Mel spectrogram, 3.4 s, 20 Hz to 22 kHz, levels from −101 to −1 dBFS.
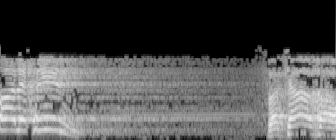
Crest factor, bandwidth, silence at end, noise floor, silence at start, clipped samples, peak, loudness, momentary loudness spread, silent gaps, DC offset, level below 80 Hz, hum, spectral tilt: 16 dB; 5.2 kHz; 0 s; -40 dBFS; 0 s; under 0.1%; 0 dBFS; -14 LUFS; 23 LU; none; under 0.1%; -68 dBFS; none; 0 dB/octave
